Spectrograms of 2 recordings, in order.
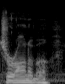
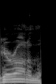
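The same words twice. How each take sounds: First: The name is said with an English pronunciation. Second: The name is said with a foreign pronunciation. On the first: "in English we would just say Geronimo" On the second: "because it has an accent on the O"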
